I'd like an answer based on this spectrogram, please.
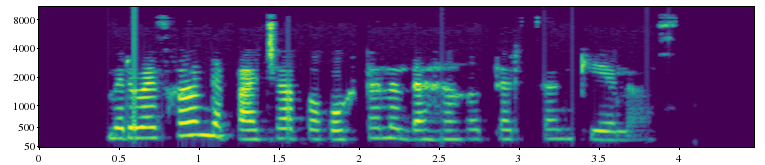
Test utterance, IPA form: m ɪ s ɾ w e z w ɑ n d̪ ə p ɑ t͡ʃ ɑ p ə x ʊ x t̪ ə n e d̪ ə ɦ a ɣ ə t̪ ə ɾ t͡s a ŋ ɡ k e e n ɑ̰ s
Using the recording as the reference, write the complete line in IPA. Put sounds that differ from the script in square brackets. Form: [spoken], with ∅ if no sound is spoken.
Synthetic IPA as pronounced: m ɪ [∅] ɾ w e z [ɣ] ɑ n d̪ ə p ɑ t͡ʃ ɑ p ə [ɣ] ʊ x t̪ ə n [a] d̪ ə ɦ a ɣ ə t̪ ə ɾ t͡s a ŋ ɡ k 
